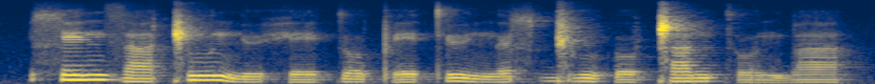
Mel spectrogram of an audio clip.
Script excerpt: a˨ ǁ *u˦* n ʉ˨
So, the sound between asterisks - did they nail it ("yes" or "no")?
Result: yes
